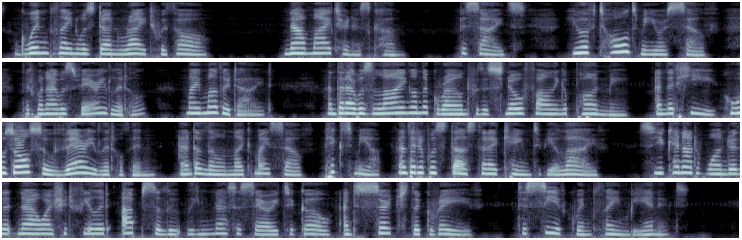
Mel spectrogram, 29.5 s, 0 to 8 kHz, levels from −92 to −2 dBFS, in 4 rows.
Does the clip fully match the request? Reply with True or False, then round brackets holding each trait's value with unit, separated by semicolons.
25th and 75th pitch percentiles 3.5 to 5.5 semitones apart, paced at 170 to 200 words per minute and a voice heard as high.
True (3.9 semitones; 185 wpm; 235 Hz)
